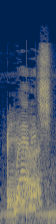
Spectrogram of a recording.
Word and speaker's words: Ravitch: The author is Diane, I can't pronounce her last name correct, but it's R-A-V-I. Ravitch.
